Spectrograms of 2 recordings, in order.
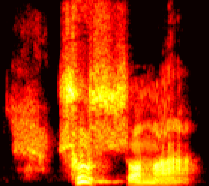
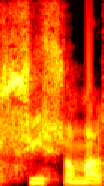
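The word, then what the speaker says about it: σύσσωμα: Susoma, o sísoma, según se pronuncie, ¿verdad?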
